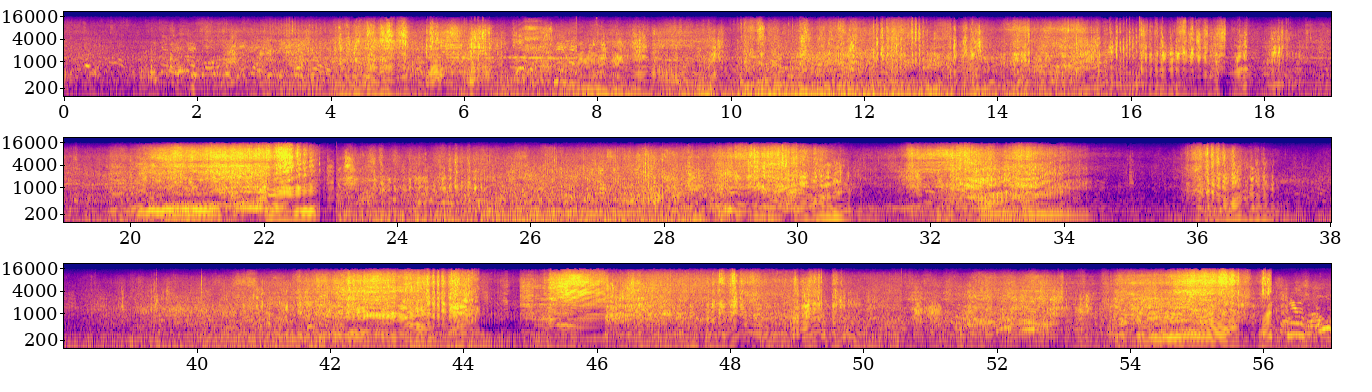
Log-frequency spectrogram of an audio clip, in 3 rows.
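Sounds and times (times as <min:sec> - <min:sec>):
dirt bike engines revving: 0:00.0 - 0:57.0.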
